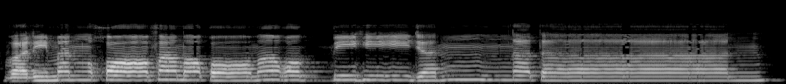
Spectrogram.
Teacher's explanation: من کے اوپر غنہ کیوں نہیں کیا ہم نے کہ نون ساکن ہے اور نون ساکن کے بعد خا آ رہا ہے حروف حلقی میں سے۔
